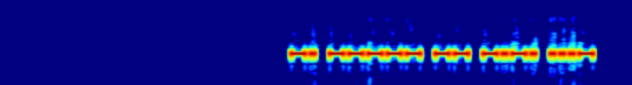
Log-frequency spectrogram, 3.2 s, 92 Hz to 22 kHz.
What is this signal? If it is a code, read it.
Morse code, heard as a keyed tone, about 51 wpm, 700 Hz. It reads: N0MCV
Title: USA Call Signs - 5 Characters - 50wpm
